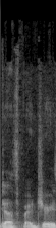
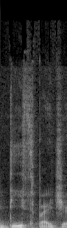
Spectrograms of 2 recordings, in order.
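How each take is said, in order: First: The first vowel is short, as in 'bed'. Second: The first vowel is long, as in 'see'. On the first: The speaker calls it wrong. "It just sounds cool when you say Death by Cherries" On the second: The speaker calls it right. "It doesn't sound as cool when you say Deeth by Cherries"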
